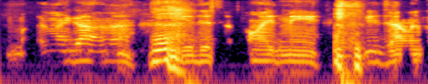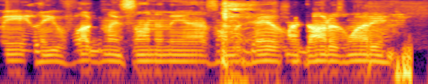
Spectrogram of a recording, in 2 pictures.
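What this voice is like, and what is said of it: Godfather movie mobster impression. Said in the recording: “The godfather.”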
